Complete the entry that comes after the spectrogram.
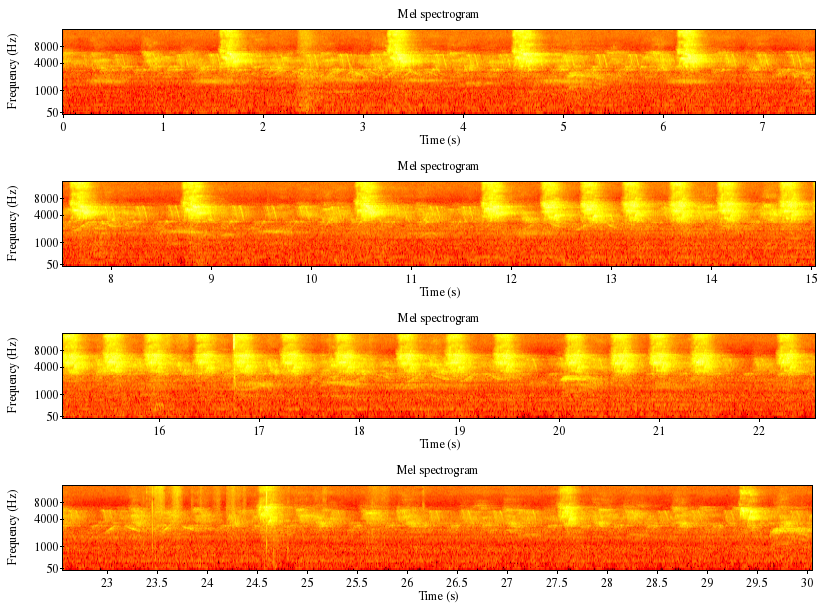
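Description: Small birds chirping repeatedly, with a quick run of chirps in the middle. A faint steady low hum runs underneath.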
